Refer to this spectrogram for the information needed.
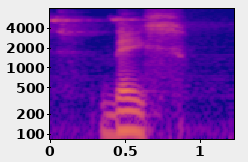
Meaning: base, alkali
- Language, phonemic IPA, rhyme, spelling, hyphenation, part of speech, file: Dutch, /ˈbaː.zə/, -aːzə, base, ba‧se, noun, Nl-base.ogg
